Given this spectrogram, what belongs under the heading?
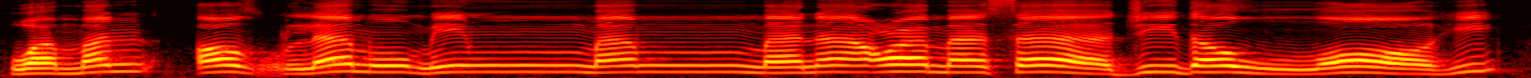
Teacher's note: यहाँ ज़बर है तो लफ्ज़ अल्लाह की लाम को हम पुर करके पढ़ेंगे।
